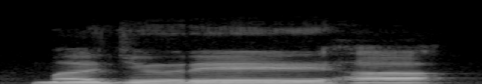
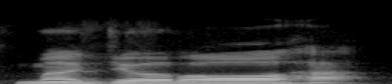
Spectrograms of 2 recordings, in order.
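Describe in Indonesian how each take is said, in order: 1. Bunyi vokal setelah r seperti e. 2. Bunyi vokal setelah r seperti a. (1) "namun dibaca majreha" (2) "Pada kata yang tertulis majroha"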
